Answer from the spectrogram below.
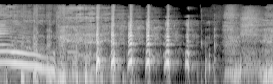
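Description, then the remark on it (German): A person imitates a cat's meow with a drawn-out, falling vocal cry, followed by a quick series of rhythmic laughing bursts and a soft breathy exhale. “Miau!”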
